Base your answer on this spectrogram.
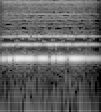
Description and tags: Magic chorus
A sound effect representing an angelical chorus in a game.
Want to show me what you do? I'd love it if you leave me a message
